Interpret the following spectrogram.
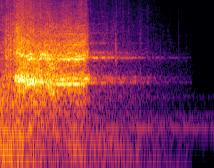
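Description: A short, high tyre screech lasting under a second. It cuts off abruptly, and a faint tail then fades away.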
